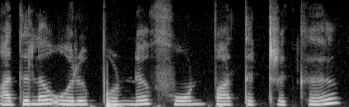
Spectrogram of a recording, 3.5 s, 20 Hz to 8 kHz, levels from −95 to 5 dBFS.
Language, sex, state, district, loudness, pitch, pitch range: Tamil, female, Tamil Nadu, Nilgiris, -20 LUFS, 255 Hz, 245-275 Hz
